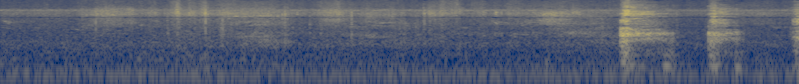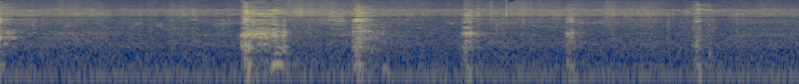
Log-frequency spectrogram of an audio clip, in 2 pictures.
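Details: A cough, in a Thai awareness clip about fighting colds and viruses, with background music.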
